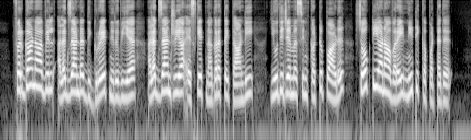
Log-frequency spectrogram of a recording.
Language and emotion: Tamil, neutral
